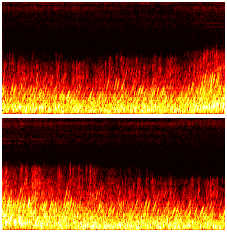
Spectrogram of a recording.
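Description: Bubbles gurgle and burble steadily underwater.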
